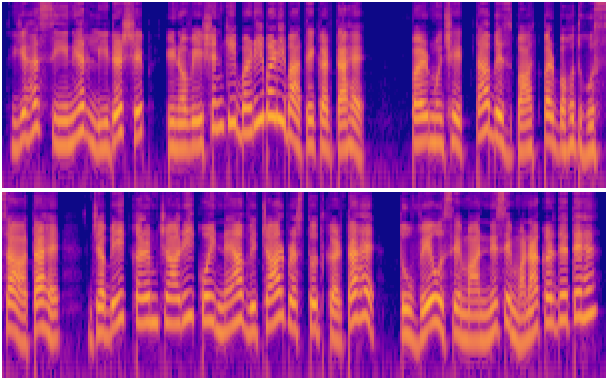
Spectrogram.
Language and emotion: Hindi, angry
